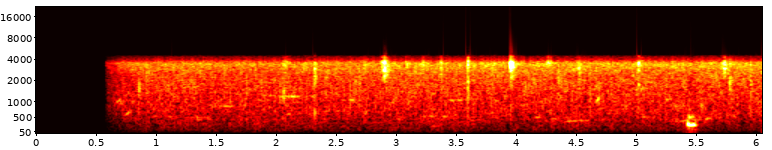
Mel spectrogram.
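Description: Rain falling: a steady hiss with scattered sharp ticks of drops landing close by, starting about half a second in. One dull thump sounds about five and a half seconds in.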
